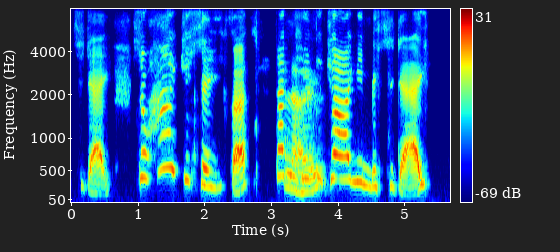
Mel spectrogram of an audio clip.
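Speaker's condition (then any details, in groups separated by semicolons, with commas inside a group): Cerebral palsy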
